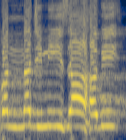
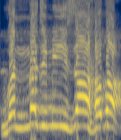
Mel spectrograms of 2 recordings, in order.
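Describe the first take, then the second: First: The final vowel is tilted toward 'ee'. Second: The final vowel is an open, plain 'a'. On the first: "ये भी एक रिवाज था पढ़ने का, लेकिन ये खाल खाल था" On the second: "खड़ा ज़बर"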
